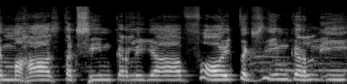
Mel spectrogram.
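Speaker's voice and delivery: loud, slow chanted wail; full-force lament. Acted. Orator chanting Zainab's plea to the mourners. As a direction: wail it out like a dirge.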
